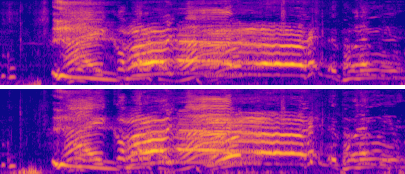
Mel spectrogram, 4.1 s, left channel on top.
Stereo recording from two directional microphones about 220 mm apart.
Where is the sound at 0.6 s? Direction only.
35° right (ahead or behind).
